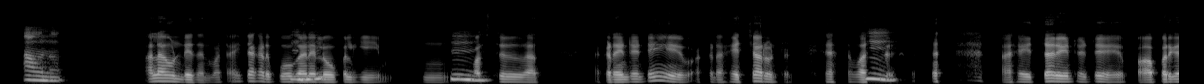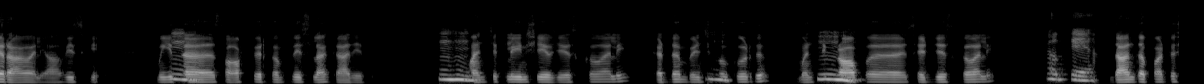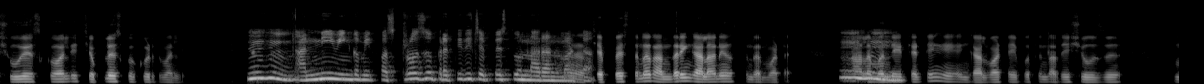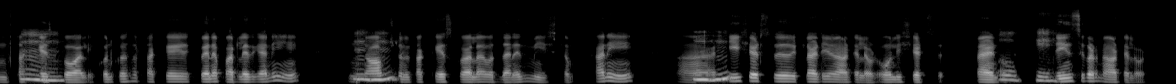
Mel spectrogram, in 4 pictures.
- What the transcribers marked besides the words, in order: in English: "హెచ్‌ఆర్"; laughing while speaking: "వర్కు"; in English: "హెచ్‌ఆర్"; in English: "ప్రాపర్‌గా"; in English: "ఆఫీస్‌కి"; in English: "సాఫ్ట్‌వేర్ కంపెనీస్‌లా"; in English: "క్లీన్ షేవ్"; in English: "క్రాఫ్ సెట్"; tapping; in English: "షూ"; chuckle; other background noise; in English: "ఫస్ట్"; in English: "షూజ్"; in English: "టక్"; in English: "ఆప్షనల్"; in English: "టీ షర్ట్స్"; in English: "నాట్ అలౌడ్. ఓన్లీ షర్ట్స్, ప్యాంట్. జీన్స్"; in English: "నాట్ అలౌడ్"
- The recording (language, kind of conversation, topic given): Telugu, podcast, మీ మొదటి ఉద్యోగం ఎలా ఎదురైంది?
